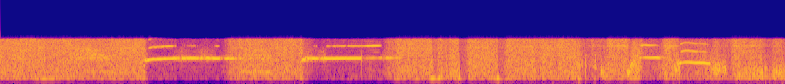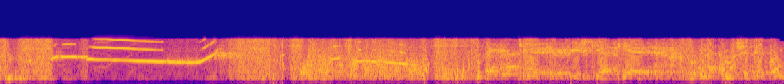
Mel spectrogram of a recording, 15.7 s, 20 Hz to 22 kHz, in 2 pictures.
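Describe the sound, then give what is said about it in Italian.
Whistled tones carry over a noisy, narrow-band CB radio channel 10 on 27 MHz, with steady hiss throughout. A few held notes and a gliding, rising tone come through, interleaved with radio voices. “Per fischiare potevi fischiare con un fischietto.”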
